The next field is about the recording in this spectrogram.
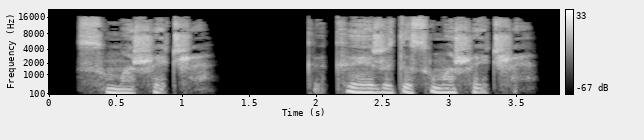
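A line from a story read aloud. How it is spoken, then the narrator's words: Broken whisper. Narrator (Russian): прошептал прерывисто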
